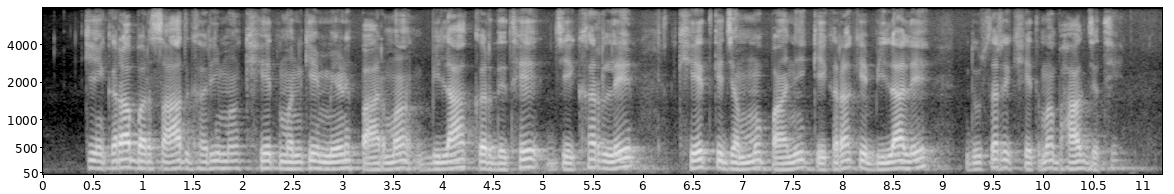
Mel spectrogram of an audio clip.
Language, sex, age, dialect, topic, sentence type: Chhattisgarhi, male, 18-24, Western/Budati/Khatahi, agriculture, statement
